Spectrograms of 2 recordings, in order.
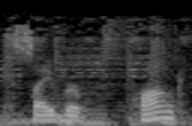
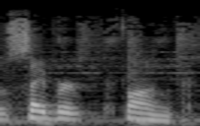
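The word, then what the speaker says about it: Bomb Rush Cyberfunk: like a week that i kept calling it the wrong thing that was like cyber punk no cyber funk it's supposed to match up with the syllables of jet set radio but like i said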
